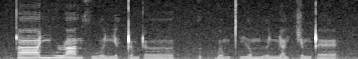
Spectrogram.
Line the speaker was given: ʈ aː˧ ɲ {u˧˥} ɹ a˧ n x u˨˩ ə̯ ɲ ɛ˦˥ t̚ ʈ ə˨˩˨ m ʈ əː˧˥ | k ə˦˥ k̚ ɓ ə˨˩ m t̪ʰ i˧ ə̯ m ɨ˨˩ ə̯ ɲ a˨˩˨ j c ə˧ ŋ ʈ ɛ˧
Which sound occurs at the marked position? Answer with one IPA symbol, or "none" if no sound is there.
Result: u˧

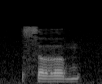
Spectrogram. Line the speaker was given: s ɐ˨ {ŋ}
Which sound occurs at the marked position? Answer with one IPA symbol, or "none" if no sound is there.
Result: m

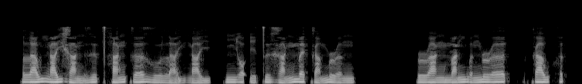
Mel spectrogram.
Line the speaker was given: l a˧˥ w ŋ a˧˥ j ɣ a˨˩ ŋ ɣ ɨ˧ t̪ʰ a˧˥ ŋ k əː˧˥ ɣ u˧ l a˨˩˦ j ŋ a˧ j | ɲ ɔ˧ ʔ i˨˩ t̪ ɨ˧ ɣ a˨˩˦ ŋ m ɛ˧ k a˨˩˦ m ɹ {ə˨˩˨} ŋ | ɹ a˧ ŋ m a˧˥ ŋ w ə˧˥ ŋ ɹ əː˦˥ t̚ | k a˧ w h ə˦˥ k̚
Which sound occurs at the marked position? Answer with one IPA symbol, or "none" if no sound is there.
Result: ə˧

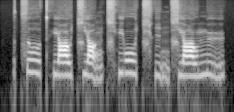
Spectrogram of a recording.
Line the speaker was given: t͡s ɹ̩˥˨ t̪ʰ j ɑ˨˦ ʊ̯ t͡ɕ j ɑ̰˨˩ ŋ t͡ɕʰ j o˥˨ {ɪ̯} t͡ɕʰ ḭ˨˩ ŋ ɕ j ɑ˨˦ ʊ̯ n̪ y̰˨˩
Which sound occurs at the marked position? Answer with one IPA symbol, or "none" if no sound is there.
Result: ʊ̯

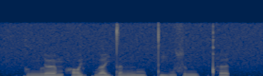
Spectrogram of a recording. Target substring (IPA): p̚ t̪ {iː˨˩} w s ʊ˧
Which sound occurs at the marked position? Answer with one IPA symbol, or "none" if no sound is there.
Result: iː˨˩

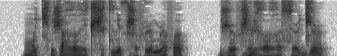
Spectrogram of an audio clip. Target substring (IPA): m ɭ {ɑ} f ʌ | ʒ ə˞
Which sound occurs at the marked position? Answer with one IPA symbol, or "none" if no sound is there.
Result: ʌ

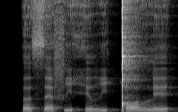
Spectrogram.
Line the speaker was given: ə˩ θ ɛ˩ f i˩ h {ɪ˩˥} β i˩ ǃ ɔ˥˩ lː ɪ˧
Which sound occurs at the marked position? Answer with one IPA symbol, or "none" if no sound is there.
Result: ɪ˩˥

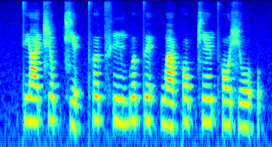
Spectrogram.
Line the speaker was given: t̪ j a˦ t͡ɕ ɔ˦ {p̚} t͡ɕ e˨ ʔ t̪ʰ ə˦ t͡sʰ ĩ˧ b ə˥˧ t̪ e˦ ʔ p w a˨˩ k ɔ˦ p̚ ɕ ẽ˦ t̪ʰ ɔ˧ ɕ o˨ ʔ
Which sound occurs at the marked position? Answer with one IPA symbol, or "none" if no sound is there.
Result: p̚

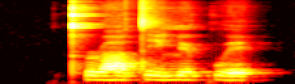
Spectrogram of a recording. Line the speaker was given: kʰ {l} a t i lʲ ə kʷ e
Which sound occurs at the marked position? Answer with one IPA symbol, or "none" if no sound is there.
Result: ɹ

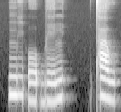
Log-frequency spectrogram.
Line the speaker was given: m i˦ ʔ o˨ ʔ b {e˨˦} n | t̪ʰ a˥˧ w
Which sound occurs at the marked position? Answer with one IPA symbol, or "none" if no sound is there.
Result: e˨˦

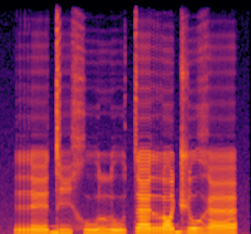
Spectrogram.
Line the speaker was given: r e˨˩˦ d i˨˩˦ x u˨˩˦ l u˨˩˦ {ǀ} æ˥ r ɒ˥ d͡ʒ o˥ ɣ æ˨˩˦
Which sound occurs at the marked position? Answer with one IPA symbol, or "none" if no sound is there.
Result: t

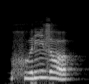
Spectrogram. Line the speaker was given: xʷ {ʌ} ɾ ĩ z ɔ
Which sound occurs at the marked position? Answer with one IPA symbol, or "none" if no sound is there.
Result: ə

